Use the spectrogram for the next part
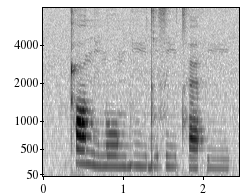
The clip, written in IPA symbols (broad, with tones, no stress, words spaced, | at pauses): ʈʰɒ˦ ni˧noː˦mbiː˦˨ di˧siː˧tʰæ˧hiː˨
